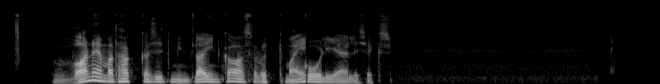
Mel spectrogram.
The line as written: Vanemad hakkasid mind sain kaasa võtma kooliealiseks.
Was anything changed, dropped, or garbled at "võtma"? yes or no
no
